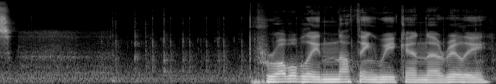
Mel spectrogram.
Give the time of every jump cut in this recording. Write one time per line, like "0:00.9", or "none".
0:01.5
